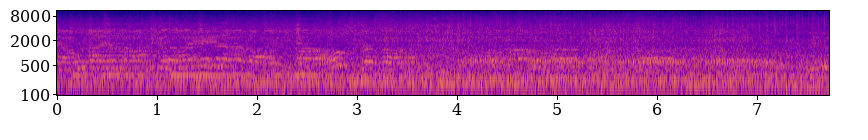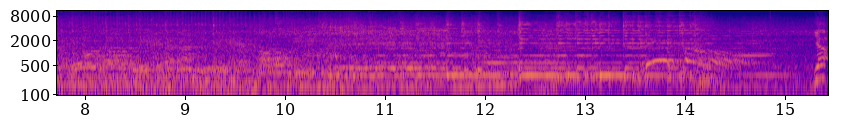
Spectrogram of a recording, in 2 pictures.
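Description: Moped engines of Kopsan mopopojat, the Kopsa singing moped club, run steadily in Kopsa, their buzzing drone rising and falling in pitch as the throttles open and ease off, with a rising whine near the end.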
